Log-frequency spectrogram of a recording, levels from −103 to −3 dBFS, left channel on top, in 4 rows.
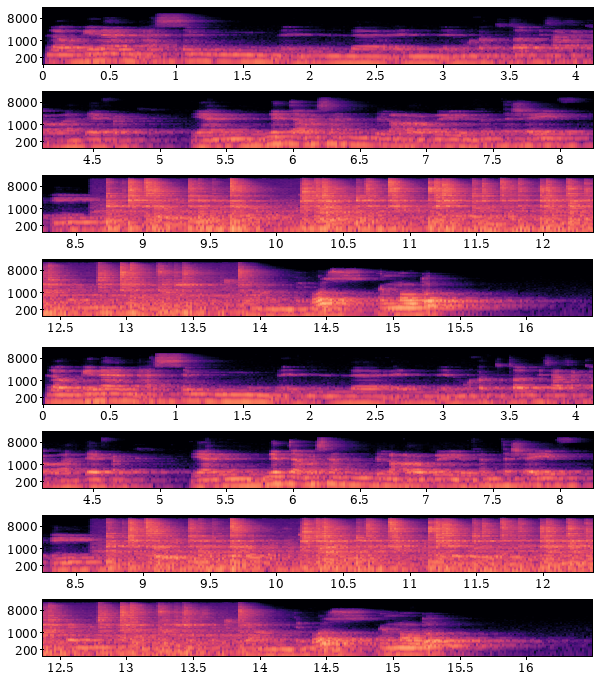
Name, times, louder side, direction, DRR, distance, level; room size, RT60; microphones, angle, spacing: voice 1, 0.0-4.7 5.2-8.0 8.3-8.7 9.0-14.6 14.9-15.0, right 2 dB, 50° right, 1 dB, 0.7 m, -37 dB
sound 1, 8.6-13.9, left 1 dB, 20° left, 1.4 m, -27 dB
voice 2, 14.4-15.3, left 3 dB, 80° left, 2 dB, 0.7 m, -29 dB
5.9 x 2.6 x 2.4 m, 1.2 s
head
